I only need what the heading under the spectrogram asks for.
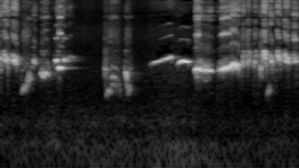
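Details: White-rumped shama with a busy, varied song: warbled whistles, a pair of brief dropping notes, a clear rising whistle, then dense, rich chattering phrases.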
